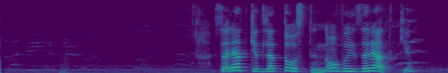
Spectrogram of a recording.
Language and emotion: Russian, positive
